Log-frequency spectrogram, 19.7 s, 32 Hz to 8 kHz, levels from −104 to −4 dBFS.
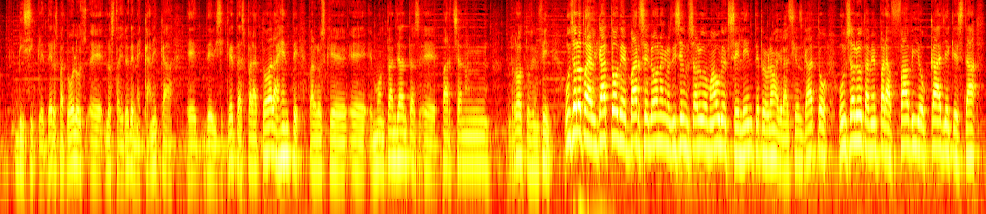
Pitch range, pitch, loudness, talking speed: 110-170 Hz, 130 Hz, -19 LUFS, 160 wpm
